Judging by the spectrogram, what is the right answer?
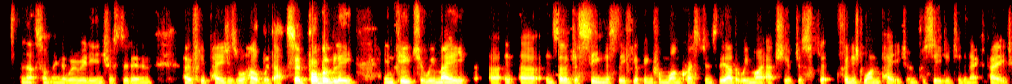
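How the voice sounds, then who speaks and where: The speech comes at a very fast pace in a British accent. The background is quiet. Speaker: digital planning project team member demoing a service. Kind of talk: live software demo. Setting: live online presentation. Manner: fast, self-described rattling through quickly; hesitant, many fillers.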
